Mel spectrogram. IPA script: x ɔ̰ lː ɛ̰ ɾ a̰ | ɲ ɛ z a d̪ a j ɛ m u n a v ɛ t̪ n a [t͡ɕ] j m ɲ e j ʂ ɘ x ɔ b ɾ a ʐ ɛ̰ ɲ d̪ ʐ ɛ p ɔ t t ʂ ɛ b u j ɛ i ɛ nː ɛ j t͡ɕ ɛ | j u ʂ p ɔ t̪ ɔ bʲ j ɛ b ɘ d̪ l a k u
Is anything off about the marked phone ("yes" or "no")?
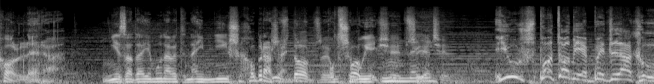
yes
